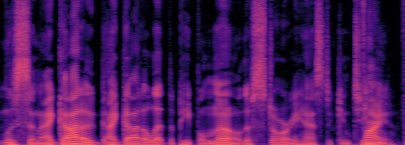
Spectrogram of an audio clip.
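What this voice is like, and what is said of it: Usual voice. Nothing is said of it.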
